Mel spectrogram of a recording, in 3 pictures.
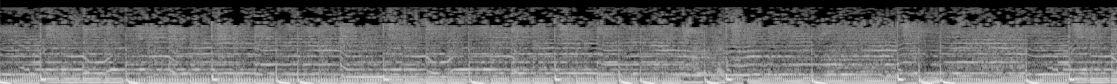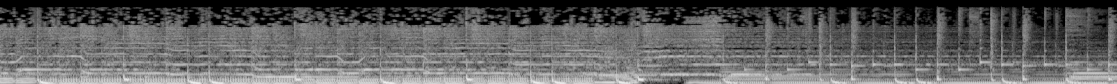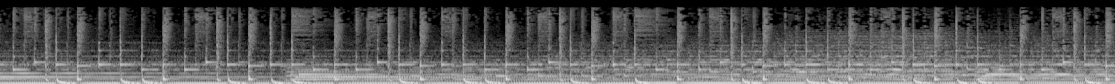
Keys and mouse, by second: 0.1 ctrl+r, 1.0 ctrl+r, 1.5 ctrl+z, 1.6 ctrl+r, 2.6 middle click, 3.3 ctrl+Tab, 3.8 a, 4.0 b, 4.5 ctrl+z, 4.8 b, 6.2-8.6 typing, 9.7-12.6 typing, 13.1 middle click, 14.0 z, 14.0 b, 14.5 r, 15.4 g, 15.6 click, 17.1 z, 19.0-21.9 typing, 19.4 middle click, 19.7 click, 21.3 click, 21.6 middle click, 21.8 middle click, 22.4 click, 23.1-28.1 typing, 23.3 click, 30.4 e, 31.0 click, 31.2 s, 31.5 z, 32.1 a.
